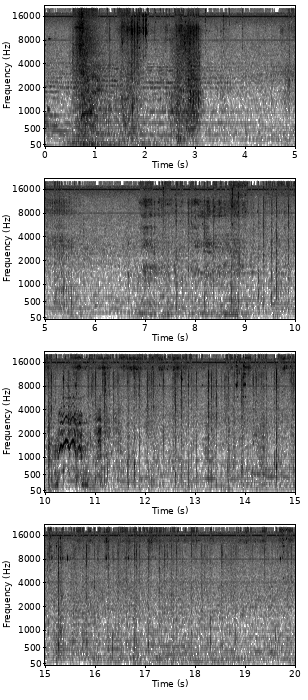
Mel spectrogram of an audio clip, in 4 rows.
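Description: A horse gallops in the Witcher 3 game world, hooves drumming in a steady fast rhythm through most of the stretch with a few heavier thuds and rustles, fairly close, without any clear neigh.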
